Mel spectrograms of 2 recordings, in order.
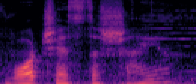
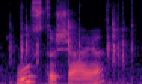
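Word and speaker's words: Worcestershire: get the earldom of warchestershire am i interested in the earldom of warchestershire woostershire ah yes i think that's the that's the wooster shell right that's how i pronounce it from him i could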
